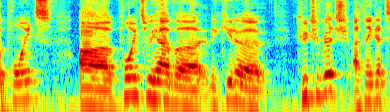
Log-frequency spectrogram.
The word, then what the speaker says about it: Kucherov: Points we have Nikita Kucherov. I think that's how I said it right. Yes, sir. Kucherov, yeah.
